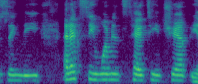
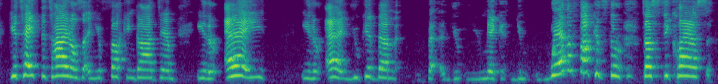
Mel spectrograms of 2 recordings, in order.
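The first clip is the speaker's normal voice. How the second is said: loud, higher, heated shouting rant; angry rant; 5 semitones higher, 5 dB louder than usual. Real, not acted. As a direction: vent at the booker, fired up. Ranting at Vince McMahon about titles.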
